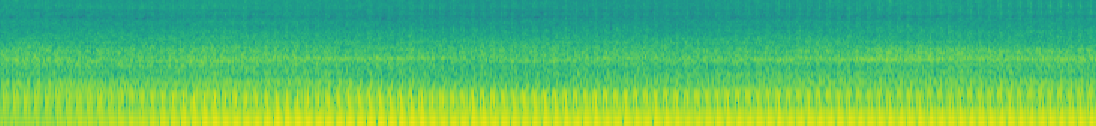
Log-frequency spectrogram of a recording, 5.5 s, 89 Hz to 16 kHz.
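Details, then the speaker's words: Yamaha Phazer snowmobile, cold engine with low battery, after priming fuel via diagnostic modes 36 and 37: fires right up into a steady, even idle with regular low putter and no misses; normal idle. "fires right up idles right away"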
